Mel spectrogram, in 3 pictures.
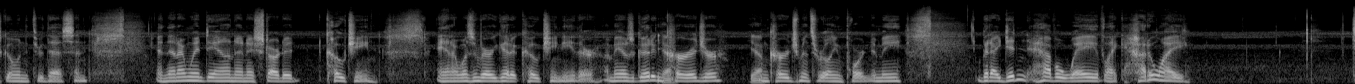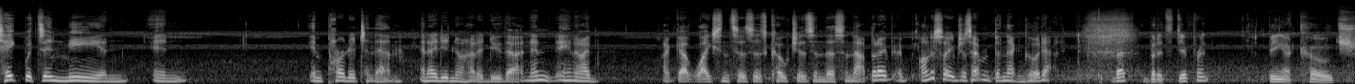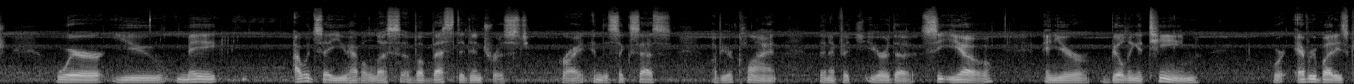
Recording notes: fire pit in Suwannee, GA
